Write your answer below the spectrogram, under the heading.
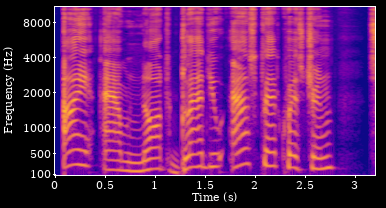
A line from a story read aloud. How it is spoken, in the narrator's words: screamed Mr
